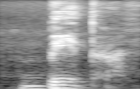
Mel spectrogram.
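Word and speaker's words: βῆτα: Hasta ahí vamos igual a nuestro idioma, pero esta se llama beta. Beta. Y tiene que ser pronunciada con B, así como una B fuerte como de boca, beta.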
